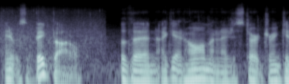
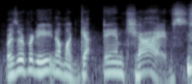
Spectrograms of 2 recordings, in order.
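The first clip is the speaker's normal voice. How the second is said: mock exasperated rant; 7 semitones higher, faster than usual. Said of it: "And I'm like".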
